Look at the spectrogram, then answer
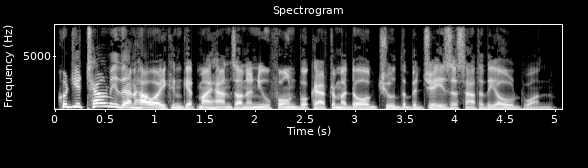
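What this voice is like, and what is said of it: Rusty Irish accent. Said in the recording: “rusty Irish accent”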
